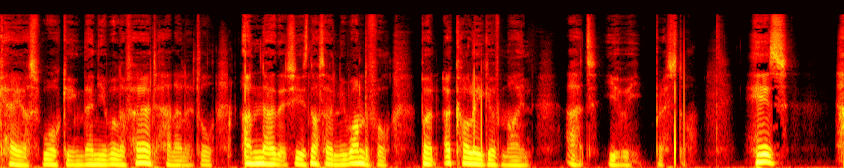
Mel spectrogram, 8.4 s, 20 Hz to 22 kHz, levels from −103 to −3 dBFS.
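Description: Loud pops land at 2.45 s, at 4.74 to 4.83 s and at 6.75 to 6.86 s, the last two as double pops. Each is a sharp thump standing roughly 15 dB above the speech, which carries on underneath. These are likely sudden voltage pulses from a switch, plug or static discharge.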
